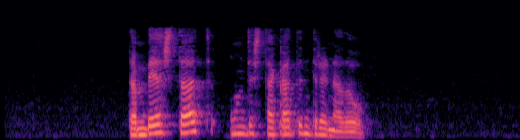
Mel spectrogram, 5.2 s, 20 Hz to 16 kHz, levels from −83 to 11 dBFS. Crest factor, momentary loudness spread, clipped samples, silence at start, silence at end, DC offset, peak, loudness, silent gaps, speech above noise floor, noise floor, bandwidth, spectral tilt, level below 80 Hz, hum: 20 dB; 9 LU; under 0.1%; 1.3 s; 1.55 s; under 0.1%; -2 dBFS; -19 LUFS; none; 49 dB; -67 dBFS; 7.8 kHz; -6.5 dB/octave; -58 dBFS; none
